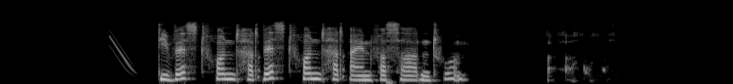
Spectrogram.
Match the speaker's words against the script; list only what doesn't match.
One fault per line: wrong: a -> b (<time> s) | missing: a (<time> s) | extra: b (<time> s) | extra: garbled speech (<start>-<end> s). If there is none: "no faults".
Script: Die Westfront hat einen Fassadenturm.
extra: Westfront hat (2.6 s)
